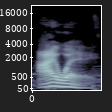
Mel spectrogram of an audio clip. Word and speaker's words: Iowa: For those of a certain generation, Iowa County is pronounced Iway.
